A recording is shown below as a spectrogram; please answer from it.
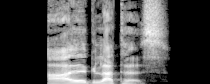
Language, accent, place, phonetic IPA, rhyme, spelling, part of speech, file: German, Germany, Berlin, [ˈaːlˈɡlatəs], -atəs, aalglattes, adjective, De-aalglattes.ogg
- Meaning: strong/mixed nominative/accusative neuter singular of aalglatt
